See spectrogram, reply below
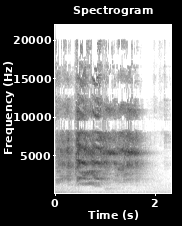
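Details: A parrot lets out one long, harsh, grating screech of about a second and a half. It swells quickly, holds steady, then fades out to quiet.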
